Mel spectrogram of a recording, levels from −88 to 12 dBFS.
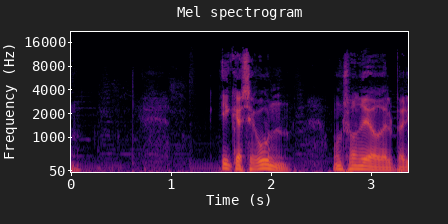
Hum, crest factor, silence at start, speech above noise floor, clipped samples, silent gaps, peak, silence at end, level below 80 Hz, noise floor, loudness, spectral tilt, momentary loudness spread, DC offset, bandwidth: none; 20 dB; 0 s; 30 dB; under 0.1%; none; -12 dBFS; 0 s; -44 dBFS; -57 dBFS; -28 LUFS; -5.5 dB/octave; 12 LU; under 0.1%; 13.5 kHz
